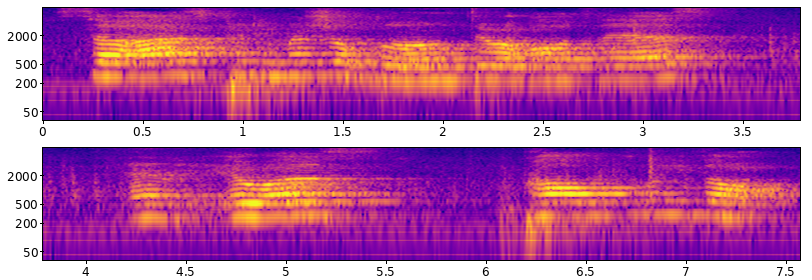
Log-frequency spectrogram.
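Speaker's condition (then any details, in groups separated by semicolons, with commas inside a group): Speech and balance impairment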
